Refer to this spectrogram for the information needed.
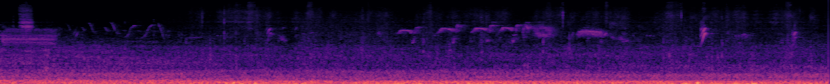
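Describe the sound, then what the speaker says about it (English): Birds by a lake give faint, scattered chirps and short calls over a steady outdoor rumble, with a few brief bursts across the stretch. "Oh, so many lovely birds."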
